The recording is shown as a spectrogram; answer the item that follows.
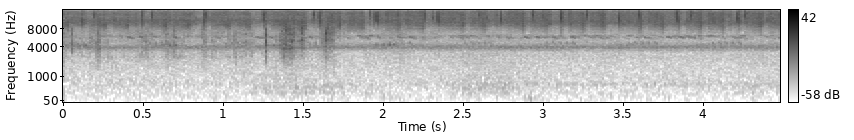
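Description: Crickets chirring steadily at night, a continuous high-pitched trill.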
